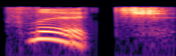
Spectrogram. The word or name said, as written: flitch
